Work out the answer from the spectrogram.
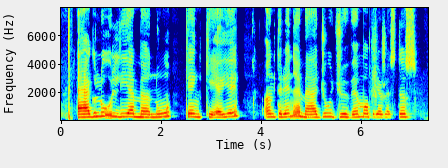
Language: Lithuanian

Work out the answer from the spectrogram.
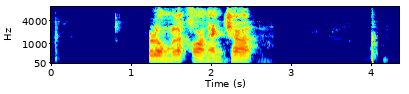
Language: Thai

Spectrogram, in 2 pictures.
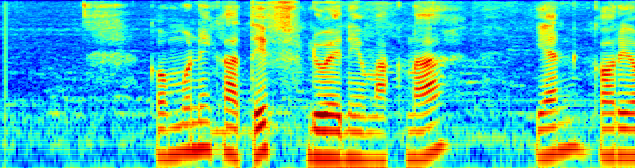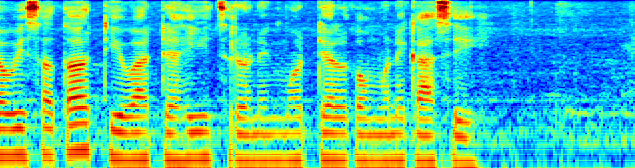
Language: Javanese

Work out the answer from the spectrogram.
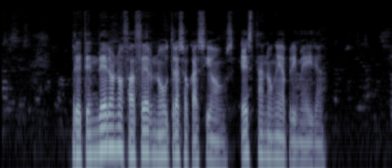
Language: Galician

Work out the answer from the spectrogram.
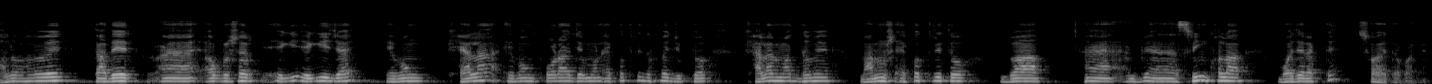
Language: Bangla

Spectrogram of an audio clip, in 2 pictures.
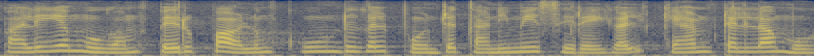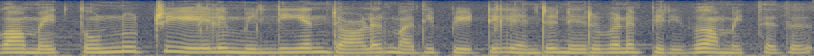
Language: Tamil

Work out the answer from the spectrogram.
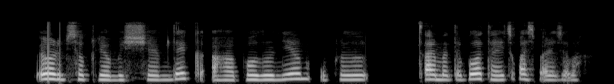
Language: Georgian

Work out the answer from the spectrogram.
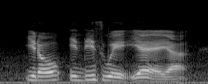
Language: English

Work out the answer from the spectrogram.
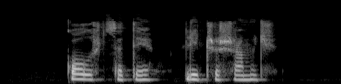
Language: Mari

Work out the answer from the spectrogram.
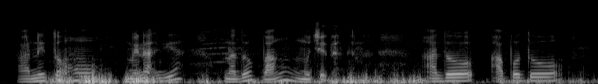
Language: Santali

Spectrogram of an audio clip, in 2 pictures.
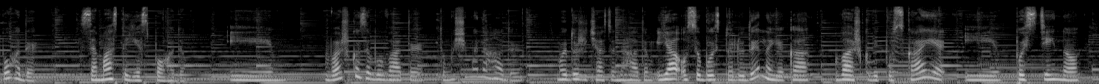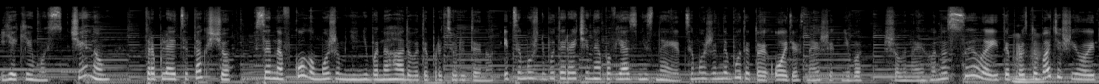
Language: Ukrainian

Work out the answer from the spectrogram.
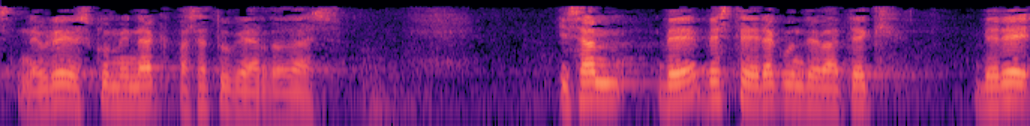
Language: Basque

